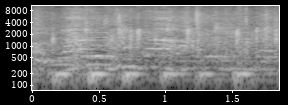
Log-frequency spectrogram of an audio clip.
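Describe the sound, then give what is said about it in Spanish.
An audience applauding for the Lord, a dense, sustained patter of many hands at an even loudness, with a low hum of voices mixed in underneath. “Entonces le un aplauso al Señor.”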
